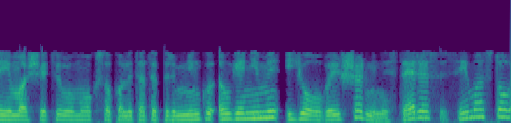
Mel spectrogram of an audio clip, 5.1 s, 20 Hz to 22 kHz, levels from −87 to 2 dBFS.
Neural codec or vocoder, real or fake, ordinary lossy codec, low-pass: codec, 24 kHz, 0.9 kbps, WavTokenizer, large speech release; fake; AAC, 16 kbps; 10.8 kHz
